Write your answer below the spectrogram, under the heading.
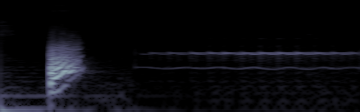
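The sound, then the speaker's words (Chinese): A fart sound effect: one short, sharp, breathy burst, then a soft steady hum-like tone that carries on quietly to the end. “就在这时，优雅公主忽然放了一个屁。”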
